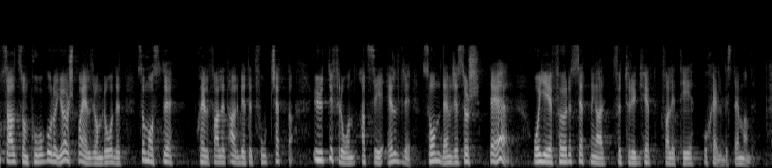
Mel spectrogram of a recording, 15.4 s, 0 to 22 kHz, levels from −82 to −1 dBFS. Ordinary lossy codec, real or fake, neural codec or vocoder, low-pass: none; real; none; 7.2 kHz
